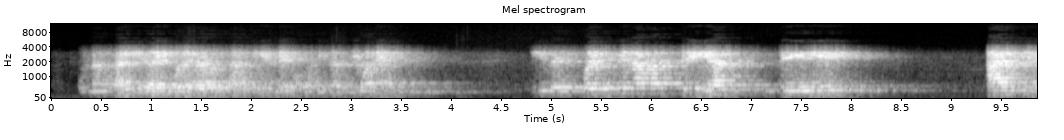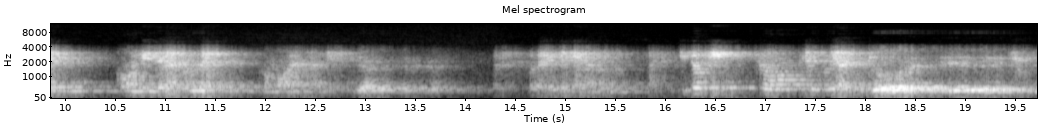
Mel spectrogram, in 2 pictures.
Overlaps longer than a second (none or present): none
